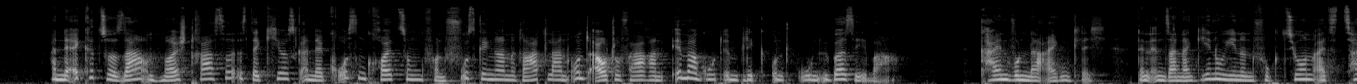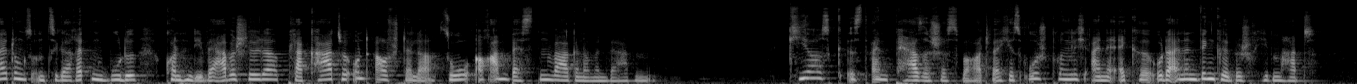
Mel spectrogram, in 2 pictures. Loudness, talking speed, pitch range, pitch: -27 LUFS, 140 wpm, 185-230 Hz, 205 Hz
